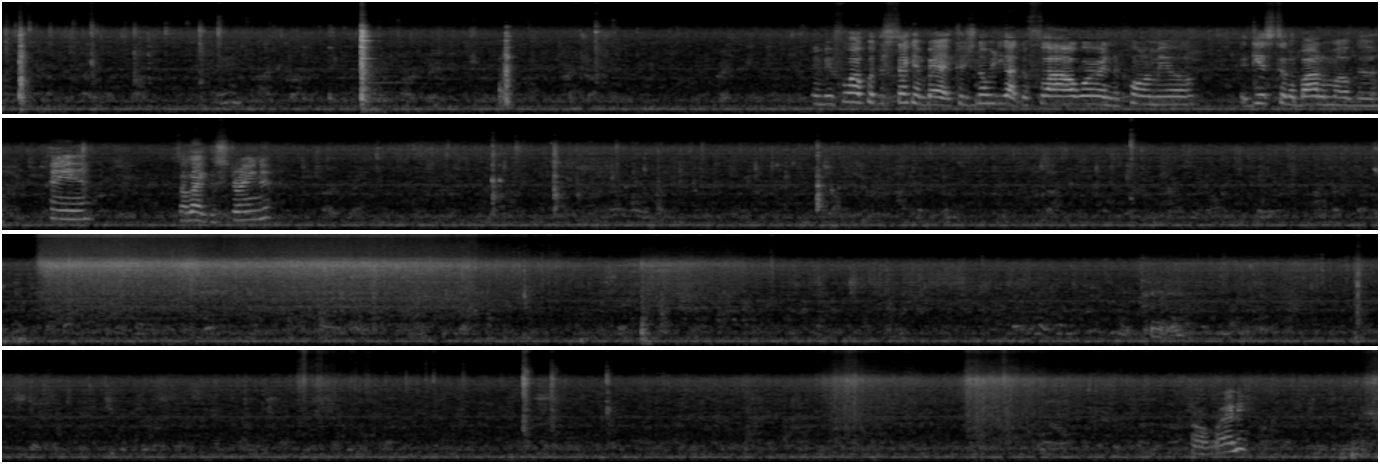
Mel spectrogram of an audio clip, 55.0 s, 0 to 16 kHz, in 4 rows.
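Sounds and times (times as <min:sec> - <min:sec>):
tap water running: 0:00.0 - 0:06.3, 0:07.2 - 0:55.0.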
